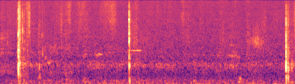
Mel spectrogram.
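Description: A baseball smacking into a leather glove, a game of catch: two sharp pops about a second and a half apart.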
